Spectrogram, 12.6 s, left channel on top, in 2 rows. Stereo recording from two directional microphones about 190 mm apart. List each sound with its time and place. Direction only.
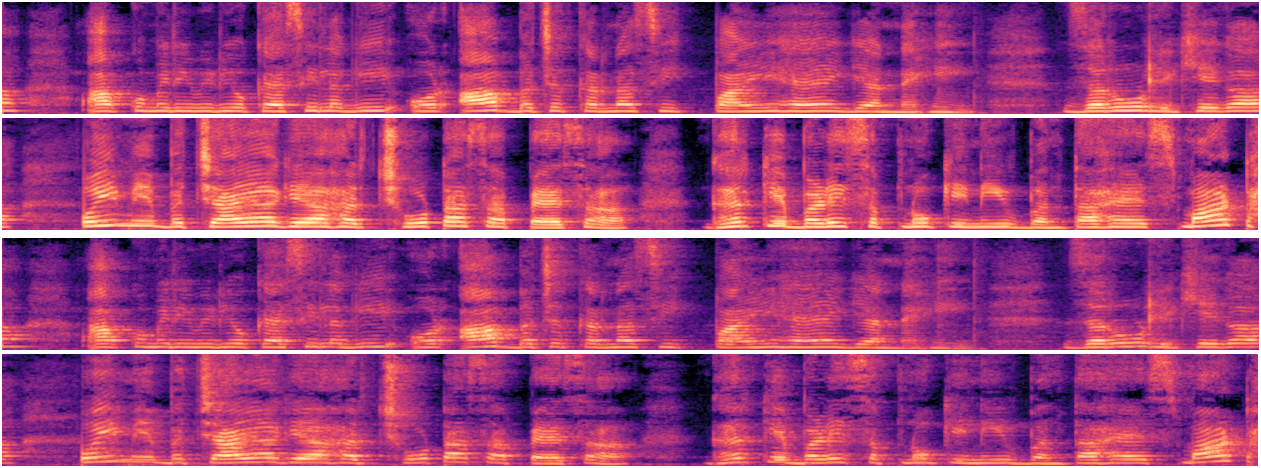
0.4 s speech: 30° left (ahead or behind)
6.7 s speech: 55° left (ahead or behind)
